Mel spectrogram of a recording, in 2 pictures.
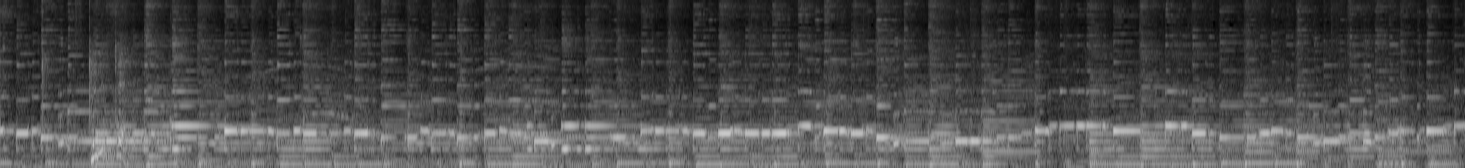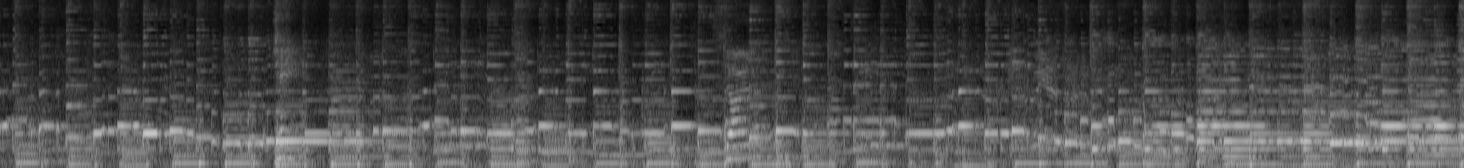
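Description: Live contra dance band playing a dance tune, with a lively melody over a steady, pulsing accompaniment that keeps the beat for the dancers.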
